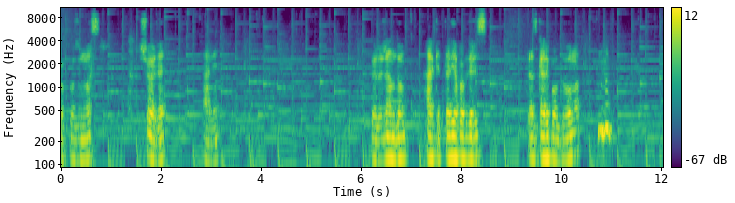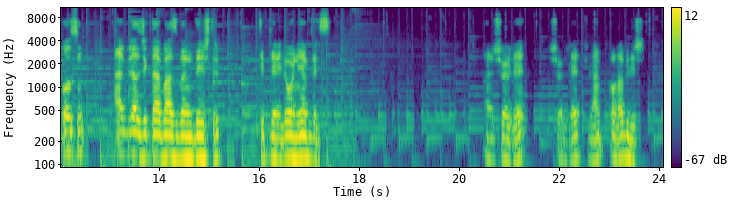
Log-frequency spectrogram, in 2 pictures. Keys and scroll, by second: 6.9 ctrl+Num_Lock, 17.0 ctrl+z.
